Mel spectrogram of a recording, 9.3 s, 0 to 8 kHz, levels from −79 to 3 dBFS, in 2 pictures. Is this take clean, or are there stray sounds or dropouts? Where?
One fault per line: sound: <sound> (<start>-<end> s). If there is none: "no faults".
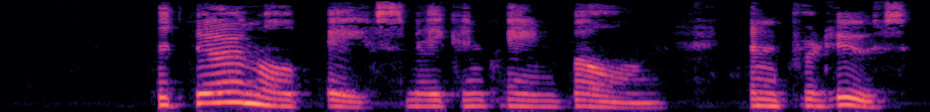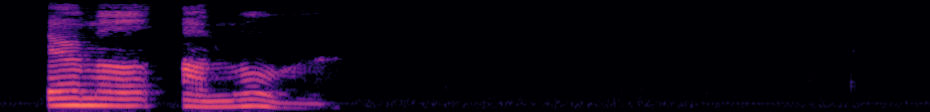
no faults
